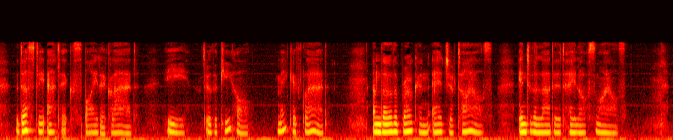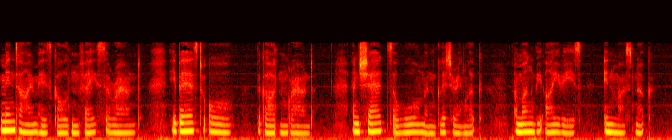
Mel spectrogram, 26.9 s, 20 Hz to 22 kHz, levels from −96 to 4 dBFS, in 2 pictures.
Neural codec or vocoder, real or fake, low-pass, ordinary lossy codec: none; real; 7.2 kHz; MP3, 64 kbps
